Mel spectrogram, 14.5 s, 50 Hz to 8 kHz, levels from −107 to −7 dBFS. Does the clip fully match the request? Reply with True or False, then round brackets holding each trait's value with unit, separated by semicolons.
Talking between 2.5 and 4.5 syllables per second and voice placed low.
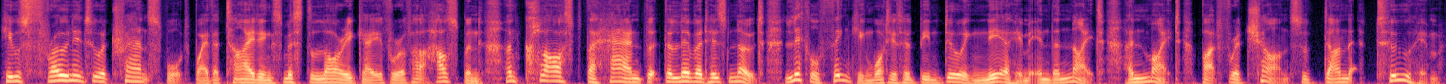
True (4.4 syllables/s; 120 Hz)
